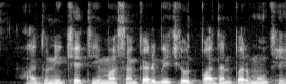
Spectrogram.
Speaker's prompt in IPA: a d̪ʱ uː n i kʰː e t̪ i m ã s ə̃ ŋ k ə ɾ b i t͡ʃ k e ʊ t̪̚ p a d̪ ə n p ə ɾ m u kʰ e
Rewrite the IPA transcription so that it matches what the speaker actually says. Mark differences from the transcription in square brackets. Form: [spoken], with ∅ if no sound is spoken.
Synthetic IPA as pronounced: a d̪ʱ [u] n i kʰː e t̪ i m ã s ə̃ ŋ k ə ɾ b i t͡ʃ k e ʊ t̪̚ p a d̪ ə n p ə ɾ m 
